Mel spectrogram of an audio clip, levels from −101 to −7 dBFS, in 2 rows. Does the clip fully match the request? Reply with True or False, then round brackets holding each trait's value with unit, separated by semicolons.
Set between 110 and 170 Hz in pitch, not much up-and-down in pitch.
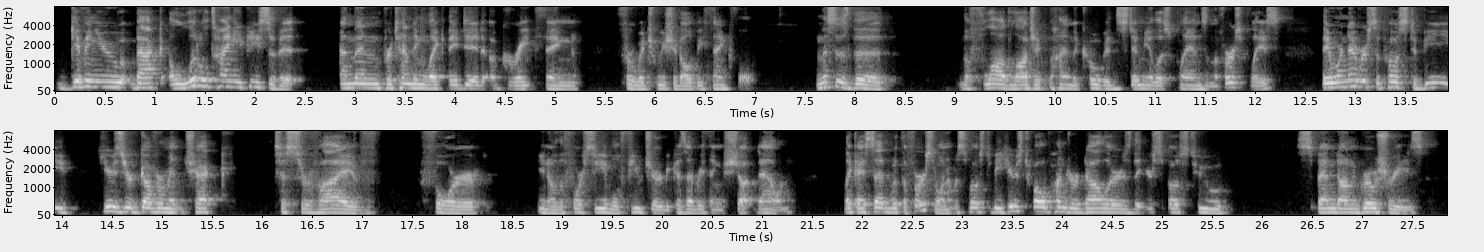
False (135 Hz; 3.4 semitones)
